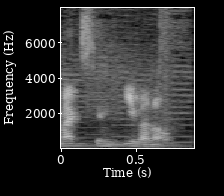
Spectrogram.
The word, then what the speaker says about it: Maksim Ivanov: Almost. I'm Maksim Ivanov.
